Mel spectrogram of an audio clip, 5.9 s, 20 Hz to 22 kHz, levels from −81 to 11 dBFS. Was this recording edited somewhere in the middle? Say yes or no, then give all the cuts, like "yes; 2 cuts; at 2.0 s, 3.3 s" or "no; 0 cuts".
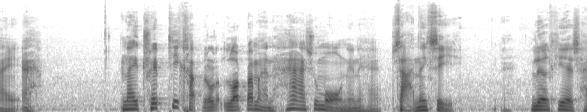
yes; 1 cut; at 3.9 s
